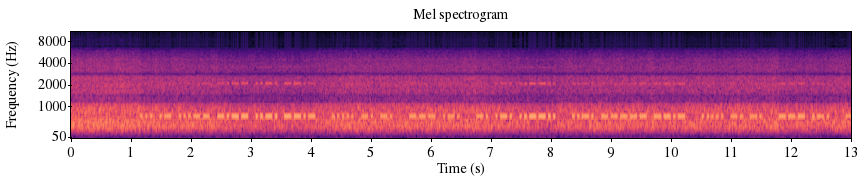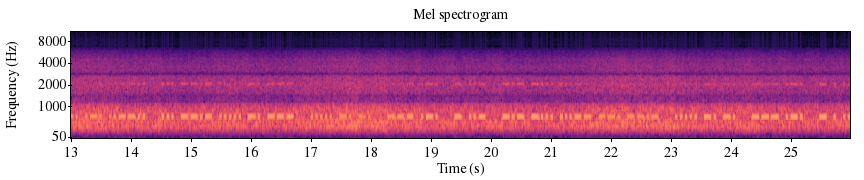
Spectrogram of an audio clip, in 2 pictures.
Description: Morse code, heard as a keyed tone, machine-sent, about 30 wpm, 700 Hz, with heavy radio static and a narrow filter. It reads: SA3YFQ 5NN OR NR? F0Q 5NN OR NR? SQ5NO 5NN OR TU KB3GQ 5NN OR …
